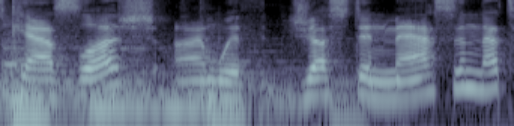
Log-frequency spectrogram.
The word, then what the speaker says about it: Masson: I'm with Justin Masson. That's how you say it, right? Masson? Yeah, a lot of people say Mason, but it's actually two S's, so it's pronounced Masson.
